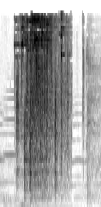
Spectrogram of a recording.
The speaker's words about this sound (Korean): 오늘은 주머니가 두둑합니다. 동전이 많은 날 이거 빼먹을 수 없죠. 주머니가 두 개인데 계속 나오고 있습니다.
